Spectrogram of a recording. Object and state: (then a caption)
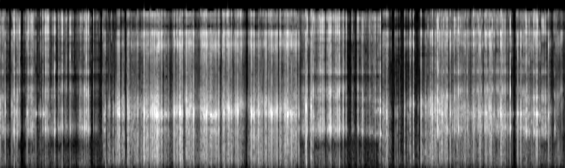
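Non-woven fabric sheet being scratched. Two wooden toothpicks fitted with contact mics scratch across a flat white non-woven fabric sheet. The result is a dense, crackling, rattly scrape with bright, hissy highs and almost no low end, pulsing in quick uneven bursts with a few brief pauses.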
